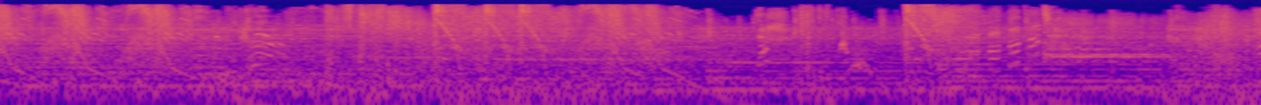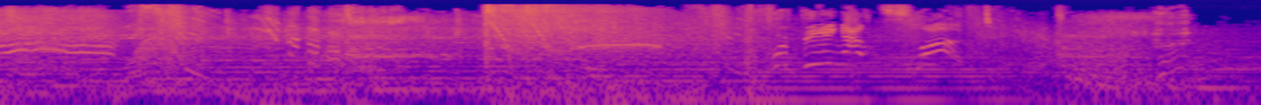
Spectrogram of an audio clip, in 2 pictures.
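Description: Cartoon battle sound effects: repeated blaster shots, smashes and impacts over a driving action score, with a laugh about two seconds in and a few short squeaky rising and falling squeals in the second half.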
